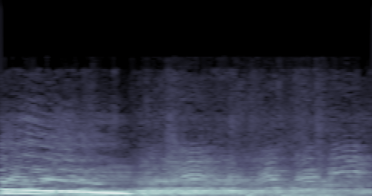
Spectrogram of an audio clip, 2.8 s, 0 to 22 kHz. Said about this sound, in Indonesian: beri tepuk tangan yang meriah untuk kelas 7C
